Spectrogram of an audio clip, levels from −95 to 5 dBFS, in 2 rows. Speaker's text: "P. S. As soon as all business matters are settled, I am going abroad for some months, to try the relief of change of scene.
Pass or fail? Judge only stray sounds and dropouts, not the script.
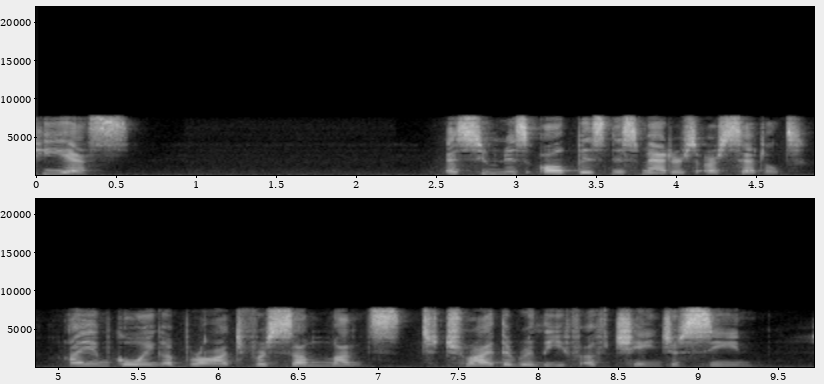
pass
